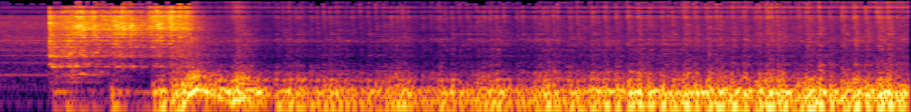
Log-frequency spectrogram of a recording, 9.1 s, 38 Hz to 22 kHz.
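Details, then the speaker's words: 396 big block Chevy on a run stand, first run after rebuild with fresh oil, open exhaust, stock-jet carburetor: catches quickly, flares up, settles into a strong even run with quiet top end; healthy. "I mean, it's spot on. It runs beautiful. Even this carburetor runs great."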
